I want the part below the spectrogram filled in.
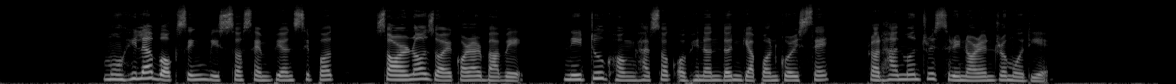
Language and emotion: Assamese, neutral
